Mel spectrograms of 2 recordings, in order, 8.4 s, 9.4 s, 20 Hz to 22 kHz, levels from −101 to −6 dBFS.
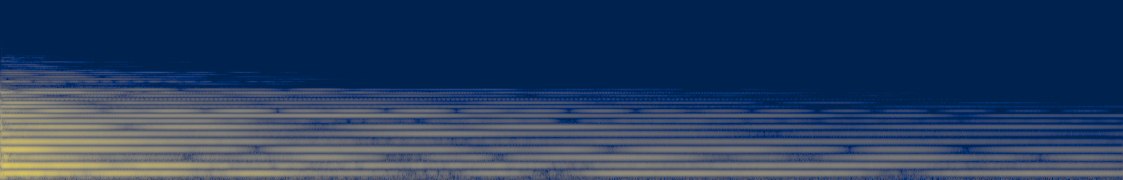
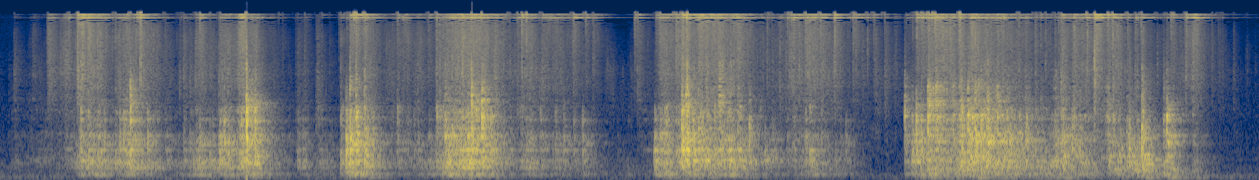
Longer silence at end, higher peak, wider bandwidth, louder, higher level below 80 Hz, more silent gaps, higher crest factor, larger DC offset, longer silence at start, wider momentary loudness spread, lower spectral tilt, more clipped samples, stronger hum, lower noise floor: first, 2.1 s vs 0.35 s; second, -10 dBFS vs 0 dBFS; second, 4.5 kHz vs 17.5 kHz; second, -29 LUFS vs -20 LUFS; second, -76 dBFS vs -62 dBFS; neither; about the same, 22 dB vs 24 dB; neither; second, 0 s vs 0.35 s; first, 25 LU vs 15 LU; first, -8 dB/octave vs -2 dB/octave; neither; neither; first, -56 dBFS vs -46 dBFS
